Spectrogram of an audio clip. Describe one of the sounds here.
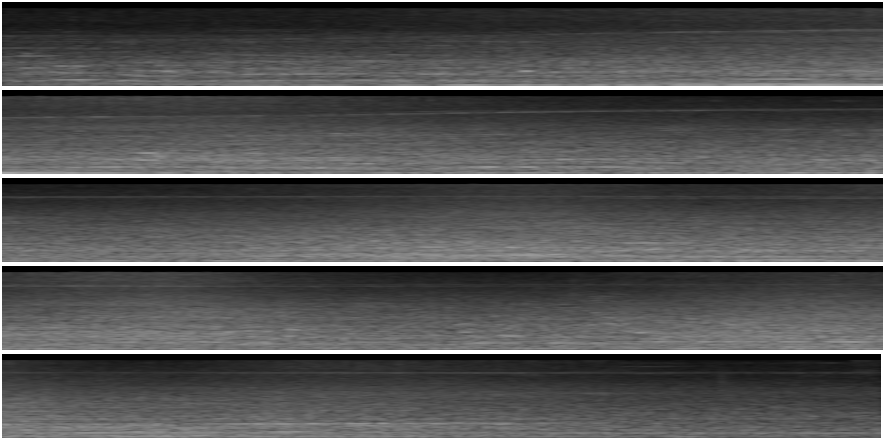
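A train rumbles past, its wheels clattering on the rails.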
